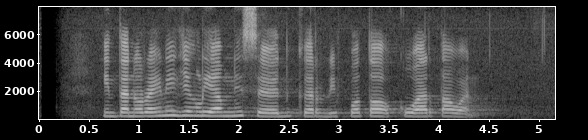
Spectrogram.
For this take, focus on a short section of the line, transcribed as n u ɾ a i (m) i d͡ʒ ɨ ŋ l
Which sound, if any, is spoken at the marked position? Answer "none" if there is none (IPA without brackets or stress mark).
n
